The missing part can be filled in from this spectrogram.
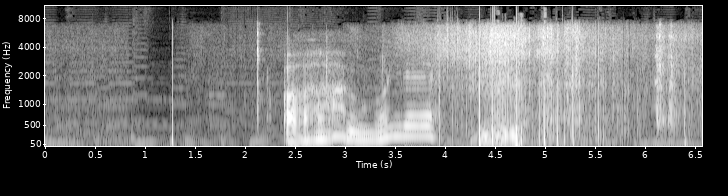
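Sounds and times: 
eggplant grilling over an open flame: 2.0s - 6.5s
speech: 2.4s - 5.0s.

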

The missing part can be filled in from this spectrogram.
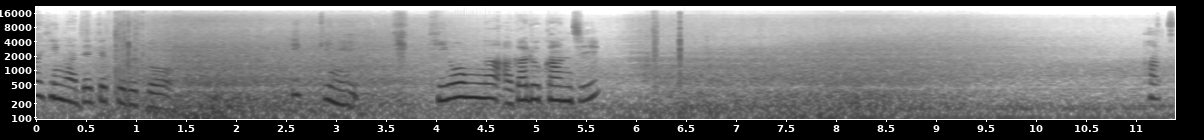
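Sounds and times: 
speech: 0.0s - 1.6s, 2.6s - 5.8s, 11.2s - 11.3s
ocean waves roaring with deep rumbling low end: 0.0s - 11.3s.

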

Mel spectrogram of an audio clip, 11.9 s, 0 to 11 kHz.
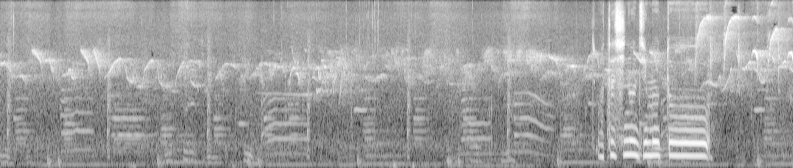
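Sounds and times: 
indistinct lower vocal sounds: 0.0s - 4.8s, 6.9s - 9.0s
birds chirping and calling in a forest: 0.0s - 11.8s
steady outdoor ambience: 0.0s - 11.8s
speech: 9.0s - 10.8s.

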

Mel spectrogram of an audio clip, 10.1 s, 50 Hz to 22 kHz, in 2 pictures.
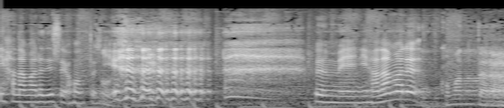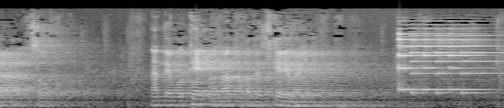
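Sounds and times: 
speech: 0.0s - 5.7s, 6.5s - 8.5s
laughter: 1.1s - 2.7s
bright bell-like ding-dong chime: 9.0s - 10.0s.

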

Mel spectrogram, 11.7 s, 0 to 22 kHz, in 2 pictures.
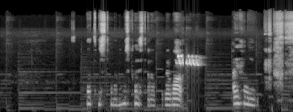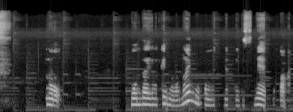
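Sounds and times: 
speech: 1.7s - 3.8s, 4.6s - 5.5s, 6.8s - 7.2s, 8.5s - 11.7s
high-pitched bird chirp: 3.5s - 4.1s.

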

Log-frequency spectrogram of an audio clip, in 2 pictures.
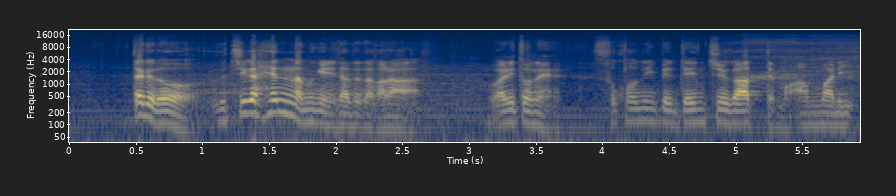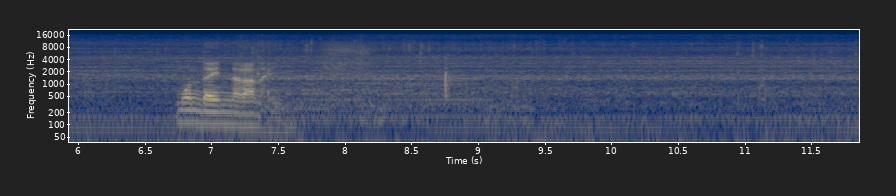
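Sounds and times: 
speech: 0.5s - 6.1s, 6.7s - 7.7s
hot water draining from an instant yakisoba noodle cup: 5.1s - 11.8s.

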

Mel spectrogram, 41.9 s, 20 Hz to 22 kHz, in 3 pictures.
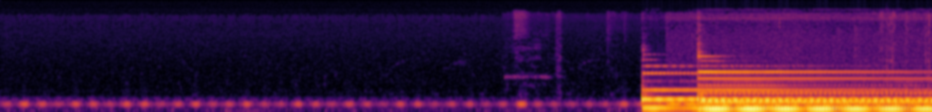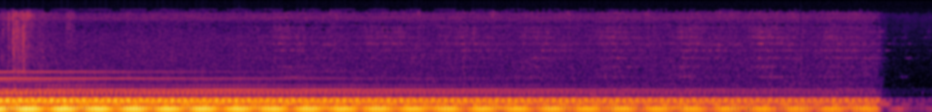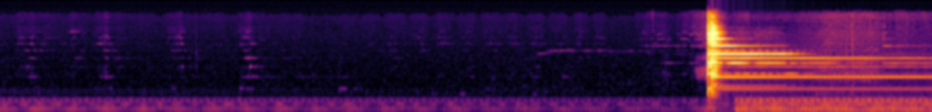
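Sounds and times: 
singing bowl ringing with deep pulsing tone and bright overtones: 9.6s - 27.3s, 38.5s - 41.9s.

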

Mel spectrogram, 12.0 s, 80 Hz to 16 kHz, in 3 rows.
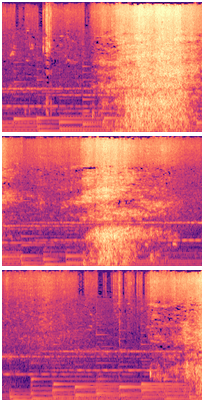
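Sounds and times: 
ocean waves breaking on the shore before sunrise: 1.8s - 7.7s, 10.9s - 11.9s.

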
